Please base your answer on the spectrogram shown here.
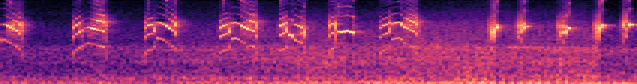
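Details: Olive-backed sunbird chirps meant to stimulate untrained and group-kept sunbirds: a steady series of sharp, bending high notes about twice a second, shifting to shorter, thinner tweets near the end.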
